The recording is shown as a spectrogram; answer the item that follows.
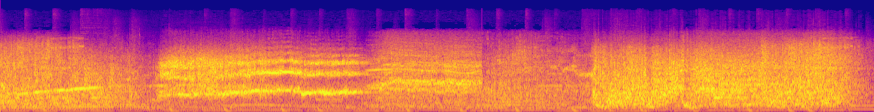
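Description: Demolition-derby action on a film soundtrack: car engines and tyres squealing, with a crowd cheering. The sound changes abruptly at each cut between shots, and the squeal is held in the second to fourth seconds.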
